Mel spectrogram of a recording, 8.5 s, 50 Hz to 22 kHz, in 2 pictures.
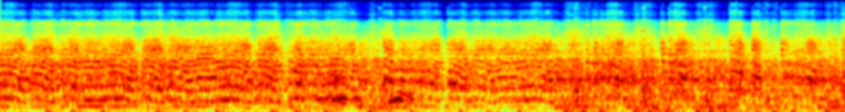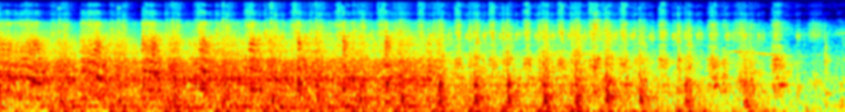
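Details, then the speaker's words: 1966 VW Beetle engine being revived, distributor points cleaned: catches and runs loud and ragged with uneven, stumbling firing, then fades; rough running, owners suspect binding or hanging valves. "game that didn't sound good at all thinking the valves are kind of a little binding a little go ahead I'm not sounding too promising"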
